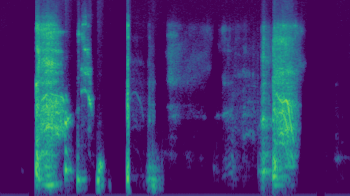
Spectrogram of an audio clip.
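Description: A man coughing and clearing his throat: a loud cough about half a second in, a few short throat-clearing sounds after it, and another cough near the end.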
